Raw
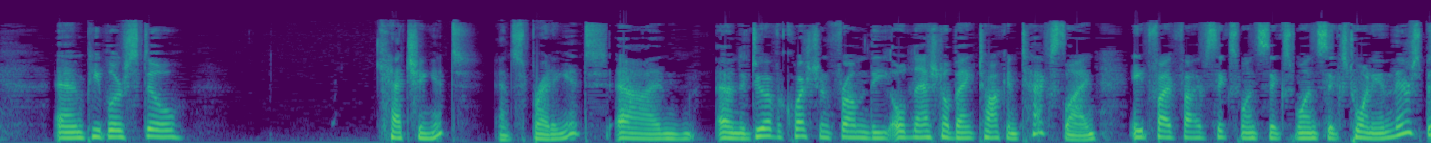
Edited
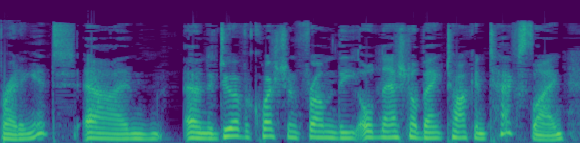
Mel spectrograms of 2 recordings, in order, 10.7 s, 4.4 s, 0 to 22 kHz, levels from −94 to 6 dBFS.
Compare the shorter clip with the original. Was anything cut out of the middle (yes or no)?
no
